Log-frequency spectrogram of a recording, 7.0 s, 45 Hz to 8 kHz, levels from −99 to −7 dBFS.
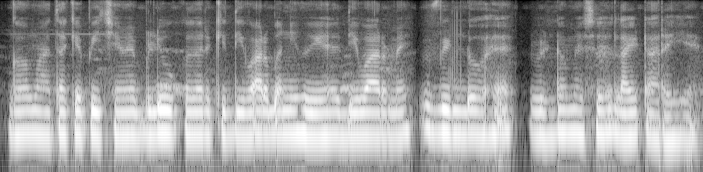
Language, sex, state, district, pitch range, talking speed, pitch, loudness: Hindi, male, Jharkhand, Sahebganj, 135-140 Hz, 185 wpm, 140 Hz, -15 LUFS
